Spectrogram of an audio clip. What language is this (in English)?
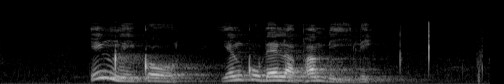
Xhosa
